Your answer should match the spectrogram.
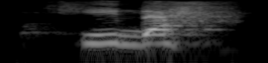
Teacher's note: Tak marbutoh di akhir ya, di akhir bacaan ya, itu hak sukun, hak yang dari bawah tenggorokan ya, hak besar.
